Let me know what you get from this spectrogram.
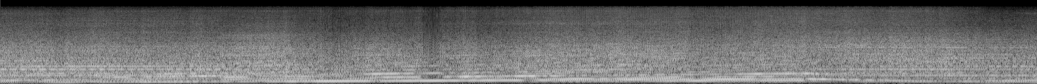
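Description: Honda Civic Type R EP3's K20 four-cylinder at full throttle on a chassis dyno: the engine pitch climbs steadily for about eight seconds, then drops as the throttle is lifted near the end.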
